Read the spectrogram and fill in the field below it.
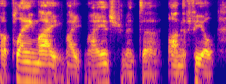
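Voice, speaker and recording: Over a quiet background, a man with a very deep, low pitch talks at a fairly slow pace in a somewhat breathy voice. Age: 60s. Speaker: retired judge and author. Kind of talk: casual chat.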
